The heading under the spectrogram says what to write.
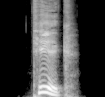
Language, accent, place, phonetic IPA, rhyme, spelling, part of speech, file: German, Germany, Berlin, [tɪlk], -ɪlk, tilg, verb, De-tilg.ogg
- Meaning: 1. singular imperative of tilgen 2. first-person singular present of tilgen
